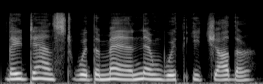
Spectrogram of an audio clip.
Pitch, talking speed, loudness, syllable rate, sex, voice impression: 230 Hz, 205 wpm, -16 LUFS, 4.4 syllables/s, female, very feminine, slightly young, adult-like, very thin, tensed, slightly weak, bright, hard, very clear, fluent, cute, intellectual, refreshing, sincere, calm, friendly, very reassuring, unique, elegant, very sweet, slightly lively, slightly kind, sharp, slightly modest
